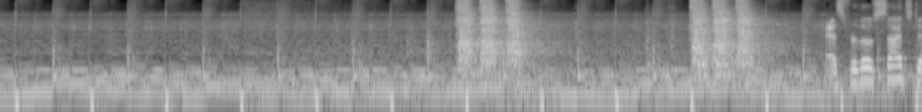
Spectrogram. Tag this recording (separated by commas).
Speech, Music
